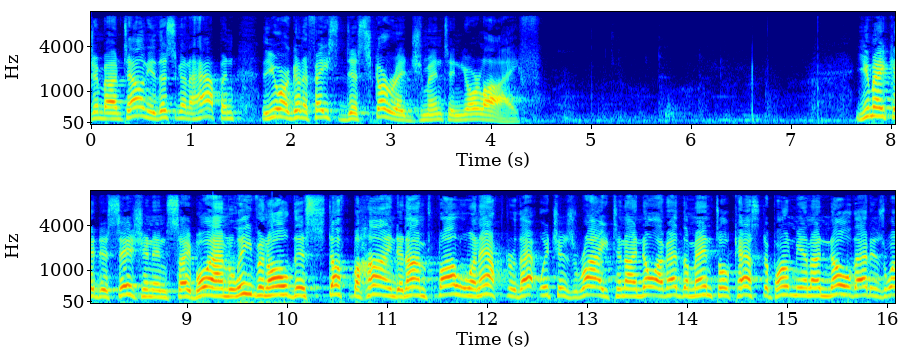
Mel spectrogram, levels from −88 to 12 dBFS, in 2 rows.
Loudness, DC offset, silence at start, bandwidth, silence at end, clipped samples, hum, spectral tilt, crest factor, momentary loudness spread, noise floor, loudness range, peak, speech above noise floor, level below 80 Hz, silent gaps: -17 LUFS; under 0.1%; 0 s; 11 kHz; 0 s; under 0.1%; none; -5.5 dB/octave; 18 dB; 11 LU; -57 dBFS; 12 LU; 0 dBFS; 40 dB; -56 dBFS; none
